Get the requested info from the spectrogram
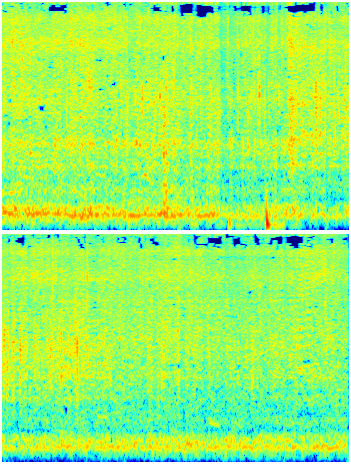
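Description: Beaten egg frying in a hot oiled pan: a steady sizzle and crackle, with one dull knock near the middle.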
